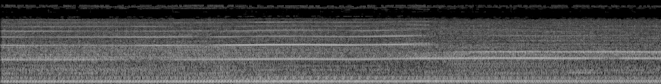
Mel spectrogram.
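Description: Clear high-pitched whistle over a steady diesel idle; the pitch drops slightly partway through, source not pinned down. Cause suspected, not confirmed.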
